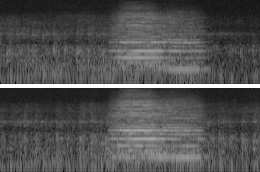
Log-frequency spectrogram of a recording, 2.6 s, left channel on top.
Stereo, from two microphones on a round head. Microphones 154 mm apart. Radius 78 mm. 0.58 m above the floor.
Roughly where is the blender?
Right.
